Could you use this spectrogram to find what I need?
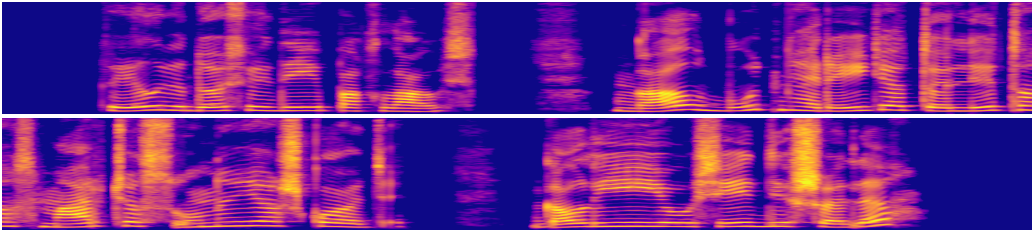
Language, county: Lithuanian, Vilnius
